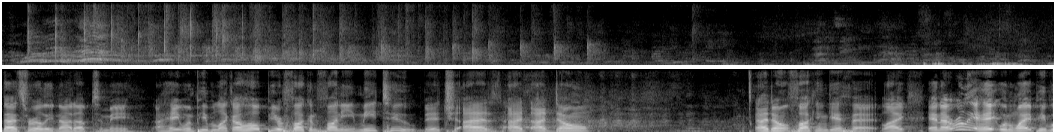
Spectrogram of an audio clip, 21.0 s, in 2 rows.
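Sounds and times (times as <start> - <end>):
audience applause at an open mic comedy night at Funkin' Waffles: 0.0 - 6.0
speech: 10.5 - 16.6, 18.0 - 21.0
laughter: 15.4 - 18.0.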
